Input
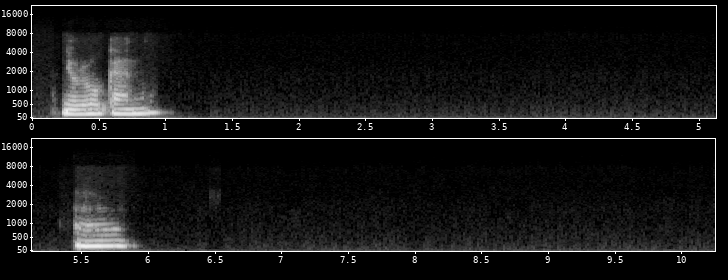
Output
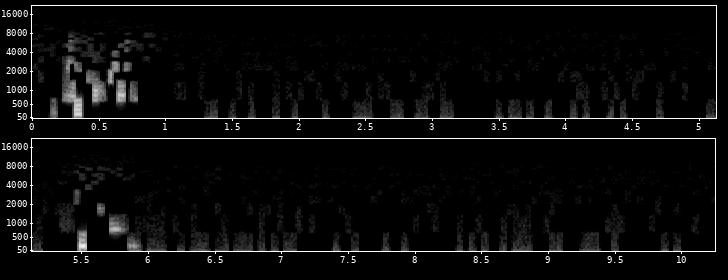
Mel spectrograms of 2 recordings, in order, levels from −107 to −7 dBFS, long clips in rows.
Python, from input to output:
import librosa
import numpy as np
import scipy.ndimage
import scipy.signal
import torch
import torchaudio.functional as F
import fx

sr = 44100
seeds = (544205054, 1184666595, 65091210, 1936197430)

y = fx.spec_dropout(x, sr, seeds[0], share_pct=73)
